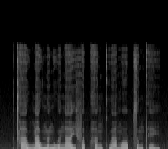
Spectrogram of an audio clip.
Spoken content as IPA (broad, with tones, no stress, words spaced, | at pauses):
kʰaː˨˩wŋaː˥wn̪ɵ˨˧n wɵ˨naː˧jfɐ˨p̚ hɐ˨ŋkʷʰaː˨˩mɔː˥p̚ sʊ˨ŋpʰe˨˩j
